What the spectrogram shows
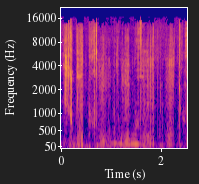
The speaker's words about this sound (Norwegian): Det er meget eh, god knas. Jeg er veldig glad i eh, Jeg har alltid vært glad i den klassikeren. Den er Salt og pepper.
